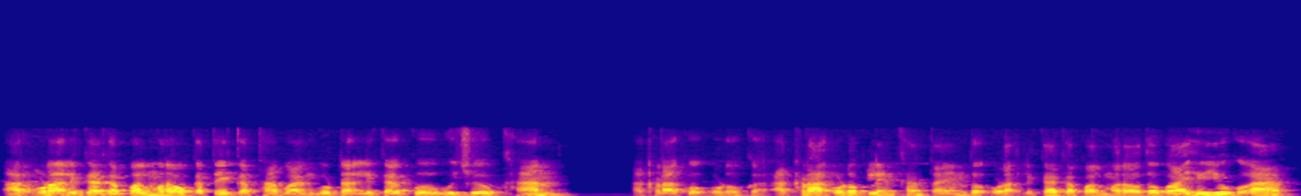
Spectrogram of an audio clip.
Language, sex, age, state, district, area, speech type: Santali, male, 60+, Jharkhand, Bokaro, rural, spontaneous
